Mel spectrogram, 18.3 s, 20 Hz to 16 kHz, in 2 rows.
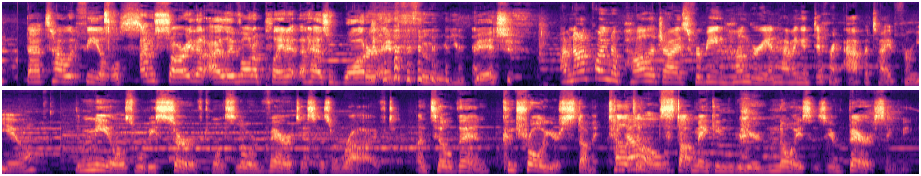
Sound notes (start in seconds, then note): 3.6 laugh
